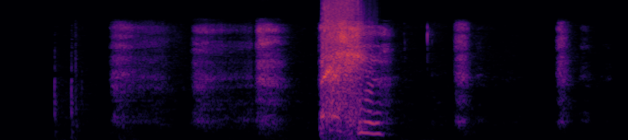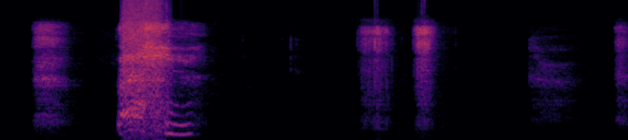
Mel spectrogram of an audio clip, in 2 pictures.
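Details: Two loud, explosive sneezes, each led in by sharp inward breaths, with softer breaths and sniffs between.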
